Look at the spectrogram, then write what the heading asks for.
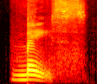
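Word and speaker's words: Myss: And it's by Carolyn Mace. Her last name is spelled M-Y-S-S.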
